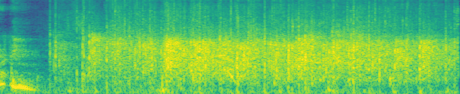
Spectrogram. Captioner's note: applause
